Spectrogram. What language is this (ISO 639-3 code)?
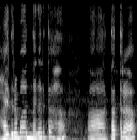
san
